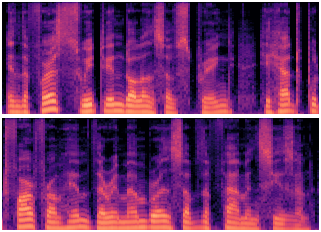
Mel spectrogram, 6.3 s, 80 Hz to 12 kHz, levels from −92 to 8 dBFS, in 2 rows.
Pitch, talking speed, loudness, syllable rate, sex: 130 Hz, 180 wpm, -18 LUFS, 4.7 syllables/s, male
